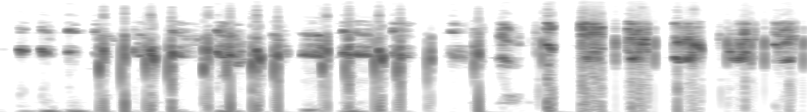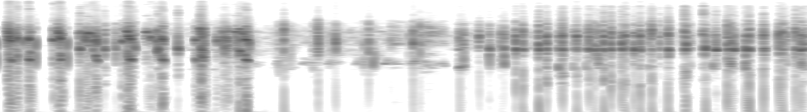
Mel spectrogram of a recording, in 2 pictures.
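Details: Walet Naga call for luring swiftlets: clicking, rattling series of sharp high notes that speeds into a dense continuous chattering twitter.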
